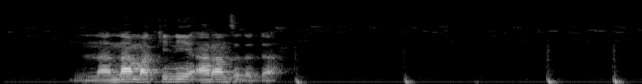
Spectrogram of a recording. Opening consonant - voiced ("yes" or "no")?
yes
